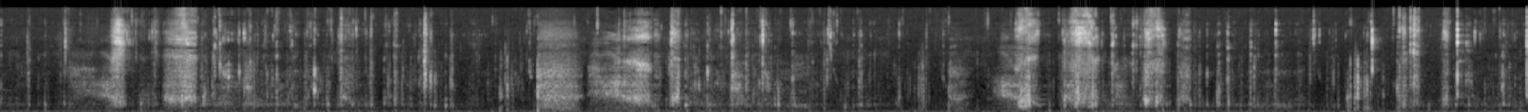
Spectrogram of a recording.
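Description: Close-miked eating of a sticky, syrup-glazed rice dish: wet chewing and mouth smacks with many small clicks, and a few louder bites spread through.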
